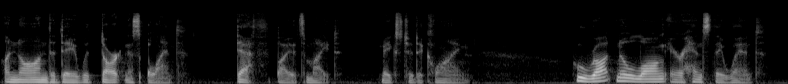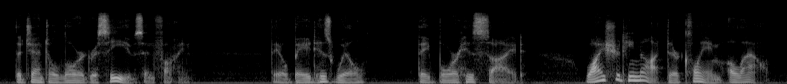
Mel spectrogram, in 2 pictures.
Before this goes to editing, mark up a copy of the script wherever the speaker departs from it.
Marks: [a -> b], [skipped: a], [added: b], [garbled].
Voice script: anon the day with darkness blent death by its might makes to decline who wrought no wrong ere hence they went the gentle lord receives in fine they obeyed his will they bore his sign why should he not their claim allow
anon the day with darkness blent death by its might makes to decline who wrought no [wrong -> long] ere hence they went the gentle lord receives in fine they obeyed his will they bore his [sign -> side] why should he not their claim allow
